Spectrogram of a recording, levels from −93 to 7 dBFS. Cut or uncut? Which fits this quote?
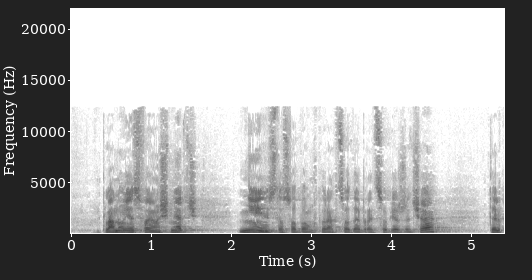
uncut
